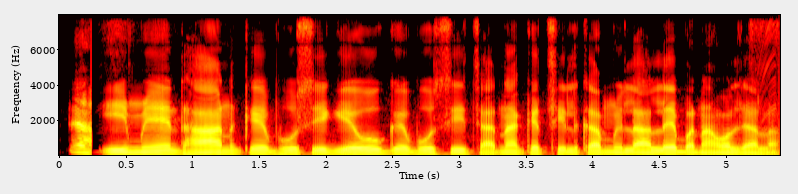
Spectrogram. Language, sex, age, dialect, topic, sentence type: Bhojpuri, male, 31-35, Northern, agriculture, statement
